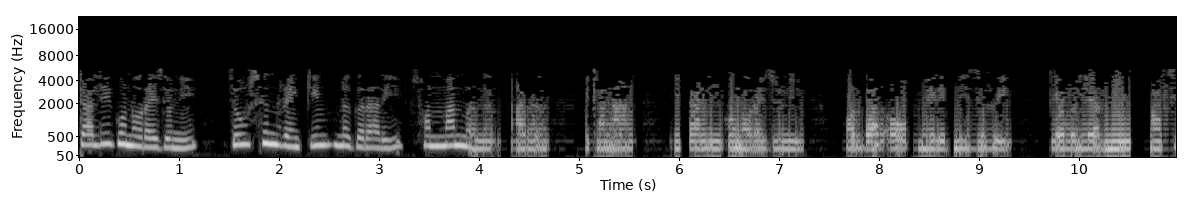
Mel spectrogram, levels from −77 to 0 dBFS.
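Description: From the start, the speech carries heavy, watery, swirling damage with nothing above 5.6 kHz, which points to MP3 compression, likely at a very low bitrate around 16 kbps. A spectrogram shows a hard ceiling at 5.6 kHz and weaker components blinking on and off between frames.

From 3.90 s to the end, the speech turns into a rigid, metallic buzz at 188 Hz, robotic sound likely caused by repeated short buffers of about 5.3 ms replacing most of the real audio. The waveform shows short, identical, evenly spaced repeats, and the spectrogram shows harmonics locked to 188 Hz.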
